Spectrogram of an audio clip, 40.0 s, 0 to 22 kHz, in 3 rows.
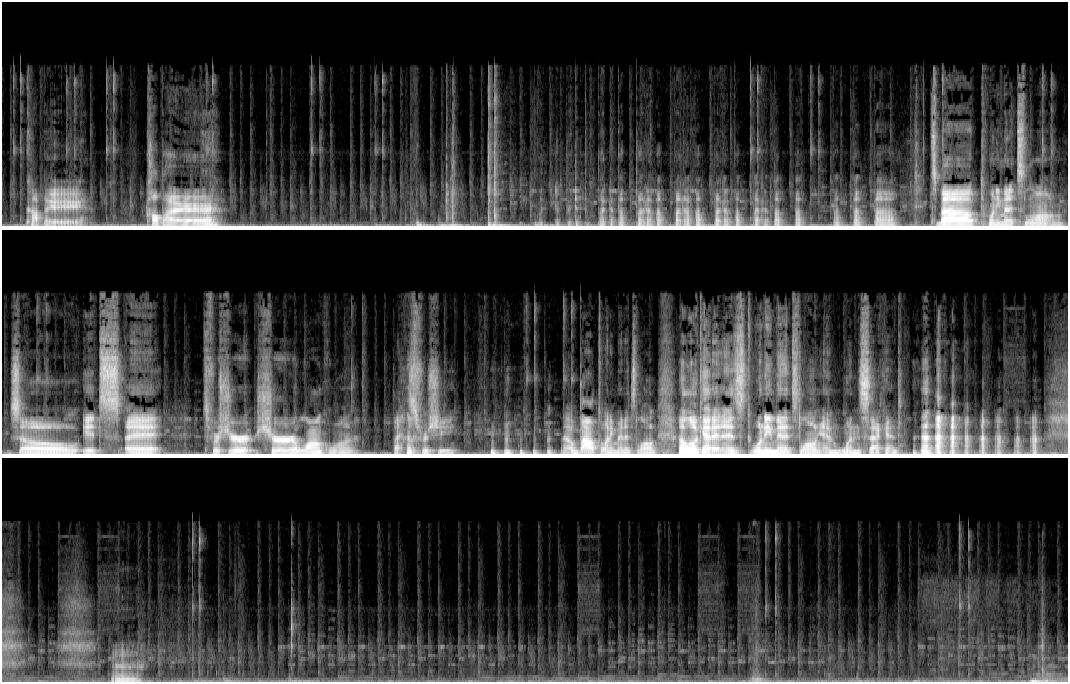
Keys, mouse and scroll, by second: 39.5 space.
